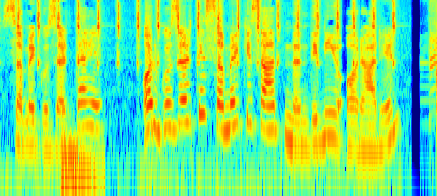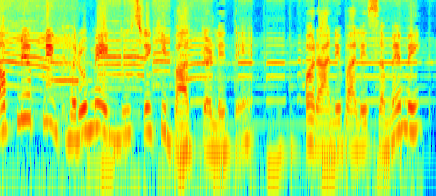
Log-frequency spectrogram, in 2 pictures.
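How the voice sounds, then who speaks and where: A woman narrating a scripted moral story as an expressive storyteller. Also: medium pitch, moderate pace, music in the background.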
